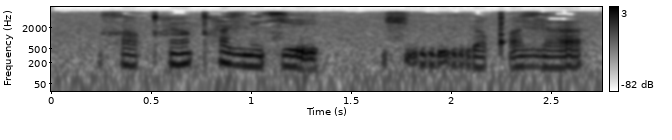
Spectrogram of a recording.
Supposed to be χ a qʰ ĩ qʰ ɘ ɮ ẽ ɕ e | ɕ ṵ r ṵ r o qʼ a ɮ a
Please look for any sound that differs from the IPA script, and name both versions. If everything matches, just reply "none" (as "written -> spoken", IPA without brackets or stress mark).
none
